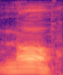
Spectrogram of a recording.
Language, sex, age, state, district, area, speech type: Odia, male, 45-60, Odisha, Bargarh, rural, read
